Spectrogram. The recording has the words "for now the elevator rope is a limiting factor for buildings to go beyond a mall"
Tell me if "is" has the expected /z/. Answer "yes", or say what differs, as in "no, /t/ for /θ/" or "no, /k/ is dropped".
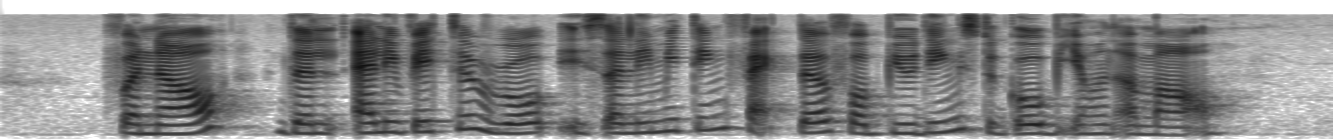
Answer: no, /s/ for /z/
